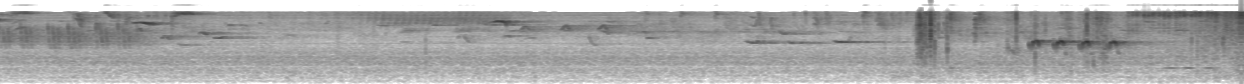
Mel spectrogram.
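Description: Several small songbirds singing and calling in woodland, short high chirps and trills overlapping, with a steady background hiss. About nine seconds in, a sharp knock, then rustling and clicks as the camera is moved.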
